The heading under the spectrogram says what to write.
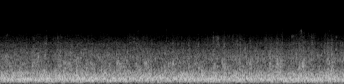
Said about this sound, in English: There. It is better now. Such a noise won't hurt you, Felipe. It's just the sound of the water.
